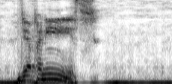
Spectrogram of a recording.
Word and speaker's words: Japanese: cuanto a la nacionalidad decimos japanese el acento se encuentra en la última sílaba entonces aquí escribimos una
